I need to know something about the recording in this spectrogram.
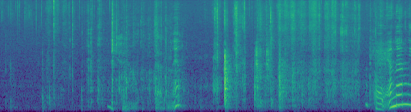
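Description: Tissue paper rustles and crinkles close by.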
